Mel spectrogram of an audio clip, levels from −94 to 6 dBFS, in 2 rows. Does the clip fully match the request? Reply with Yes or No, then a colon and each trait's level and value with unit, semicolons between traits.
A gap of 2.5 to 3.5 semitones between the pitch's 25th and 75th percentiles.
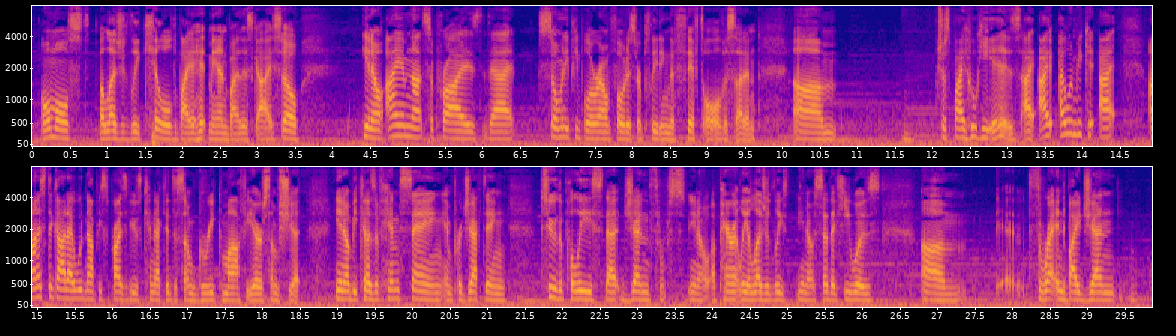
Yes: average, 3.1 semitones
